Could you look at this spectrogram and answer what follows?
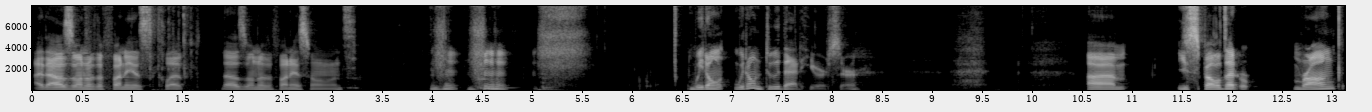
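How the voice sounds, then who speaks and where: During a relaxed gaming stream, a man whose native language is Hebrew reads chat messages and slips into silly freestyle rhymes. He takes his time with long pauses, speaking at medium pitch in a bit-bright, clean voice without echo.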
